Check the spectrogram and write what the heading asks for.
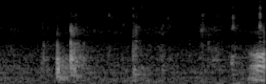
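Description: Silicone spatula stirring seasoned raw chicken pieces in a plastic bowl: a soft knock about half a second in and a fainter one about a second in, otherwise faint.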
